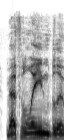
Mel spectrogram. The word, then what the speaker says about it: methylene blue: I don't know if anybody out there has been hearing about this methylene blue. Am I pronouncing it right? Methylene blue.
